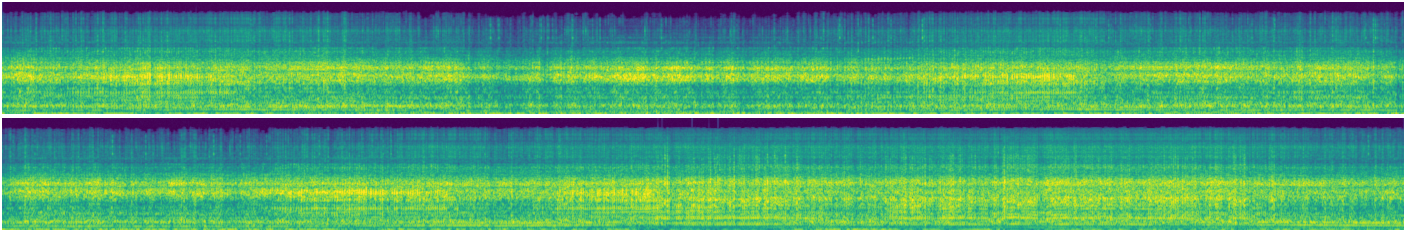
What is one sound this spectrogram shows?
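A motorbike engine revs and hums up close, rising and falling in pitch.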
